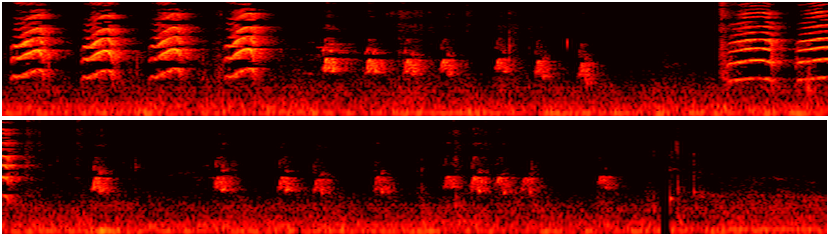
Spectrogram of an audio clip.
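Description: A bird calling: a quick regular run of rising chirps, about three a second, then scattered shorter chirps with a brief burst of arched notes about four seconds in, the calls growing sparser and fainter.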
